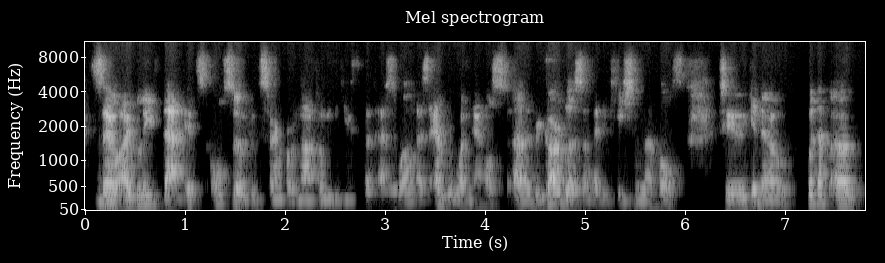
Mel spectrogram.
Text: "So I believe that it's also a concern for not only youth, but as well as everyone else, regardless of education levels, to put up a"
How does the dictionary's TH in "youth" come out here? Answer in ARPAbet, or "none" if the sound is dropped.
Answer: TH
